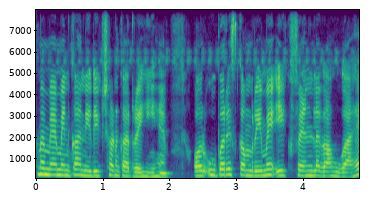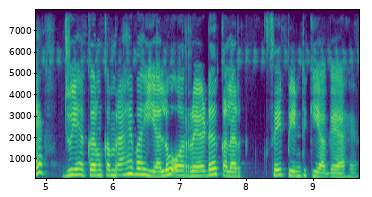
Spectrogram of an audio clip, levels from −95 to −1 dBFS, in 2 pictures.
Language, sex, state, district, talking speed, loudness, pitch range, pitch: Hindi, female, Bihar, Jamui, 200 wpm, -14 LUFS, 205-255 Hz, 230 Hz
